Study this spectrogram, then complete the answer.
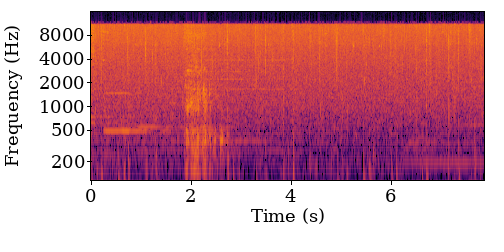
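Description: Horse hooves clip-clopping in the video game Kingdom Come Deliverance 2, a steady series of soft hoof knocks over a rain-like hiss, with one brief louder burst near the start.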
